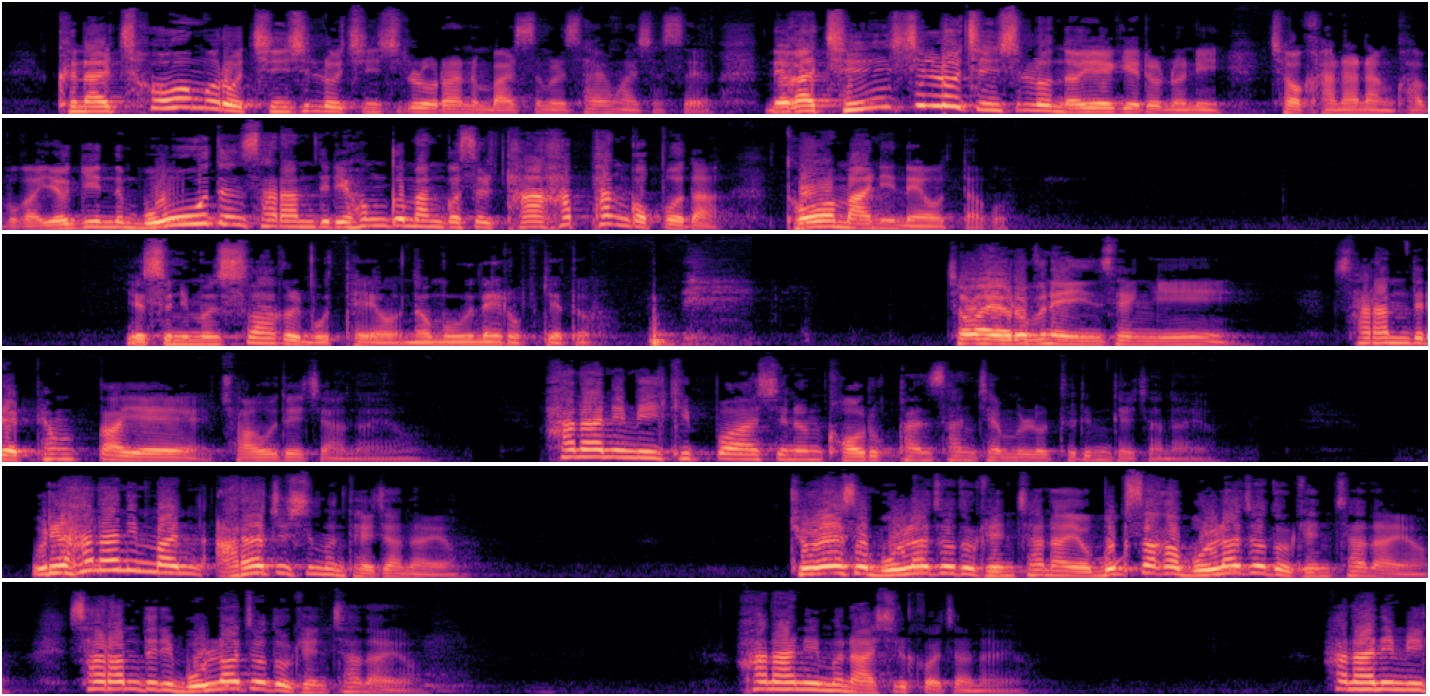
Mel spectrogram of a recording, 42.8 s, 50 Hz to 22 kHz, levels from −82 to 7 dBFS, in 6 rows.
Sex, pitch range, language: male, 135-210 Hz, Korean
